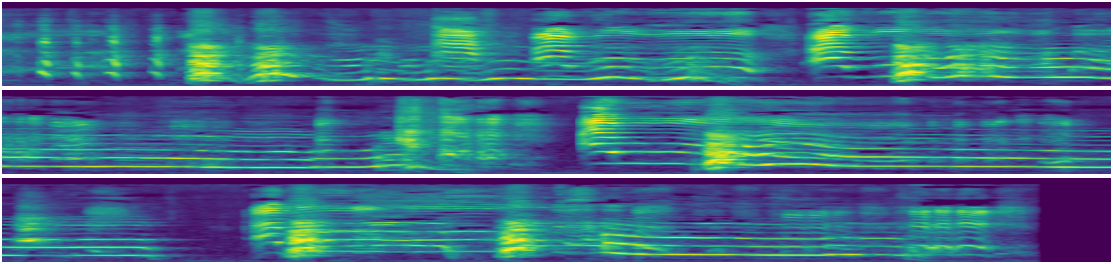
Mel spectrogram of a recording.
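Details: Dog howling back as a boy talks to it, a series of drawn-out howls each rising sharply then gliding down to a held, steady tone, about five bouts with brief gaps, laughter-like voices briefly audible.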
